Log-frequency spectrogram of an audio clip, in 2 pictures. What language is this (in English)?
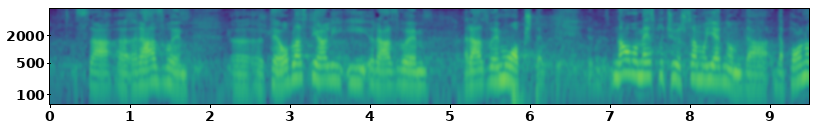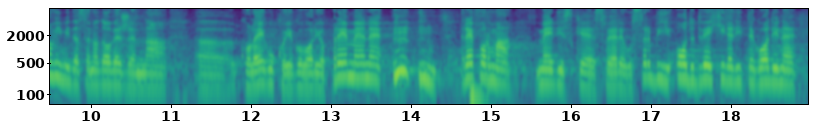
Serbian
